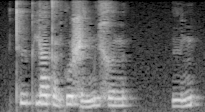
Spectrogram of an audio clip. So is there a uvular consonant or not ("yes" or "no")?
no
